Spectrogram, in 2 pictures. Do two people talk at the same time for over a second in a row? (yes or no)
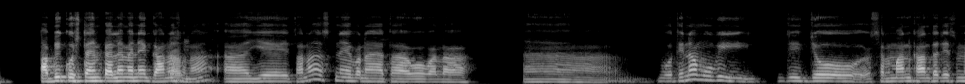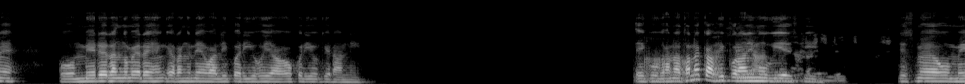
yes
